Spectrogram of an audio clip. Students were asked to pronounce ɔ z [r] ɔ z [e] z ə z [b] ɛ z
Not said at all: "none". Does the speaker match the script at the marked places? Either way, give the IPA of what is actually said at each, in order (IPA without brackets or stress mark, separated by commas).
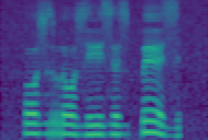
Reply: r, e, p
